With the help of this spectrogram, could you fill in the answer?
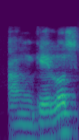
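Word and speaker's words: ἄγγελος: Itu juga jadi guri ya, vegari agelos itu angelos gitu sering diucapkan. Tapi kalau dari bahasa desainnya itu agelos gitu ya itu malaikat ya.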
